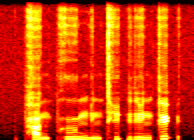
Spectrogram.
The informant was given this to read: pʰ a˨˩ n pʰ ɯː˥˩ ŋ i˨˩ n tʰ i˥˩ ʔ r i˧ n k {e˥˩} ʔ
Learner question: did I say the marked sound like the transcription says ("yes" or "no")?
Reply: yes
